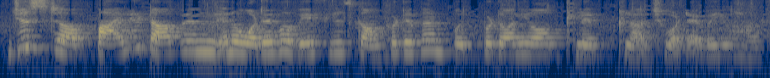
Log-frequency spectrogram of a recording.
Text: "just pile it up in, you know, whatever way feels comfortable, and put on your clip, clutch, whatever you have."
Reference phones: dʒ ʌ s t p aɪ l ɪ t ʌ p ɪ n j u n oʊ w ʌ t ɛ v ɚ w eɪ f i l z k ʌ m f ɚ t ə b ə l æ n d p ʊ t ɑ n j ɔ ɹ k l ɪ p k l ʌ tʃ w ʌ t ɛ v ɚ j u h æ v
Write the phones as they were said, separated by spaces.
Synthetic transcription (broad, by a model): dʒ ʌ s t p aɪ l ɪ t ʌ p ɪ n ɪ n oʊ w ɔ t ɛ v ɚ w eɪ f i l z k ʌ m f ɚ t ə b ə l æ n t p ʊ t ɑ n j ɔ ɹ k l ɪ p k l ʌ tʃ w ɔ t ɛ v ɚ j u h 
